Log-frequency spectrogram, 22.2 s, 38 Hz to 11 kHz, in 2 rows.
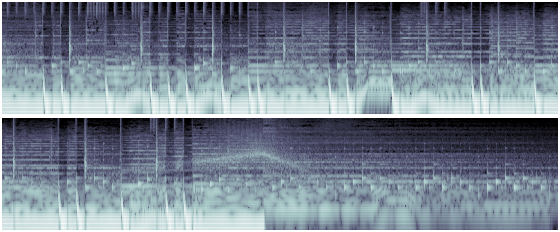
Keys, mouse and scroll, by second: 2.7 click, 4.6 scroll down 1, 4.9 alt+middle click, 5.7 scroll up 1, 7.0 alt+click, 7.6 alt+middle click, 7.7 alt+middle click, 7.7 alt+scroll up 1, 9.8-22.2 drag.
